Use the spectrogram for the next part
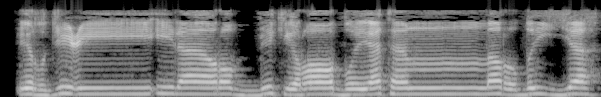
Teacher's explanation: مرضیہ را موٹا ہوگا یہاں پر بھی. ضاد بھی موٹا ہوگا اور تا کنورٹ ہو جائے گا ہاں میں وقف کی وجہ سے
